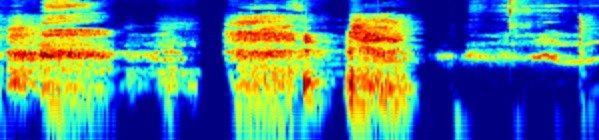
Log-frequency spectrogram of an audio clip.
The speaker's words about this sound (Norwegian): nei, nå må jeg nyse. Ja, atsjo. Ja.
